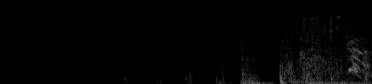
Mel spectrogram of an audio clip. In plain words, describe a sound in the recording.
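Rapid gunfire rings out.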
